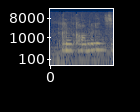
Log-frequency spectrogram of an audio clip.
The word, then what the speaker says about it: concomitance: is not a this is not a plural concomitance am I saying the word correctly yes you are concomitance c o n c o m i t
